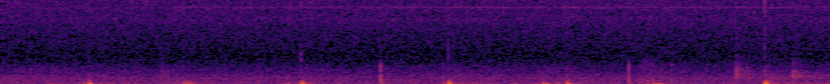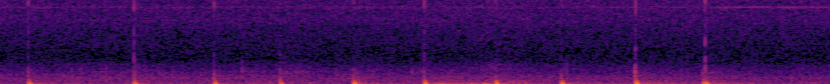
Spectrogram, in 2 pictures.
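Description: Near silence broken by soft, low thumps, about two a second, getting louder and more regular in the second half.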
